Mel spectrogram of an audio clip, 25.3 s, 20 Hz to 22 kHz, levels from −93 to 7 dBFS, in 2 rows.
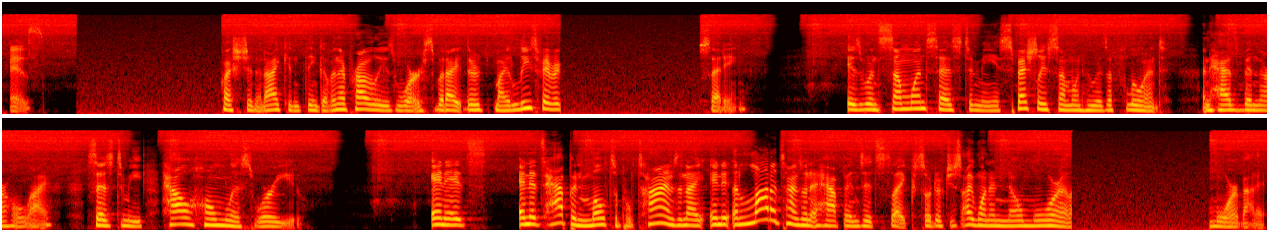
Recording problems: hiss; loud; throughout; 9 dB below the speech
audio cutting out; at 0.5 s for 1.5 s, at 5.5 s for 1.5 s and at 23 s for 1.5 s

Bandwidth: 13.5 kHz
